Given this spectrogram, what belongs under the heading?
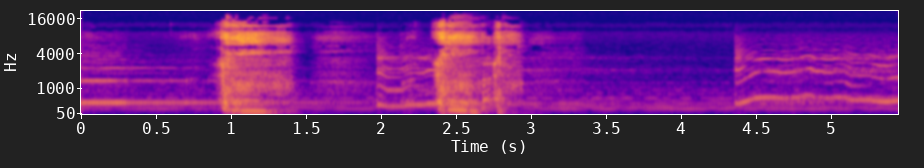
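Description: Two harsh, loud coughs close to the mic, separated by a short pause, over a steady tonal hum with a rising electronic tone at the end.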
